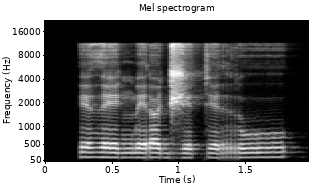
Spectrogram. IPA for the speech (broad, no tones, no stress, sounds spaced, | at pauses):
ɪ ð e ŋ͡m e ɾ œ d͡ʒ ɪ k ɪ r u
